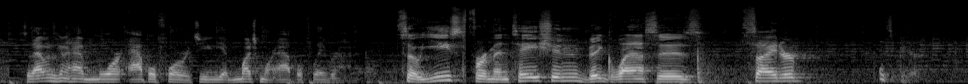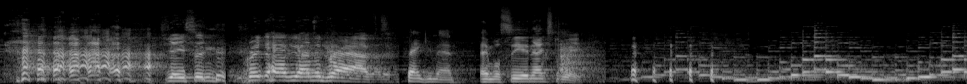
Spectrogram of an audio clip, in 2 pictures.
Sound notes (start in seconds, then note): 9.7 laughing; 16.3 fast-paced music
